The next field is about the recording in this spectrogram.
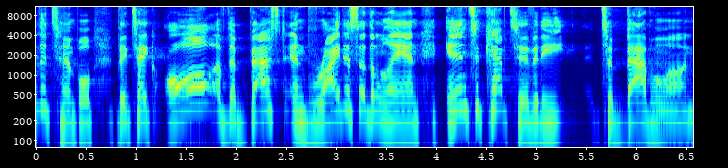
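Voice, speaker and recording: In a raised, projected voice, a man speaks at a moderate pace with a high pitch, lively intonation and a bright, sharp tone. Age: 40s. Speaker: pastor. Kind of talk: sermon. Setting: church.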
